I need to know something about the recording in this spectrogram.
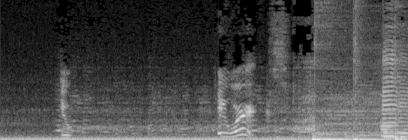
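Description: A steady low hum inside the car, then, about three seconds in, music starts playing through the car's stereo, louder than the hum.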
